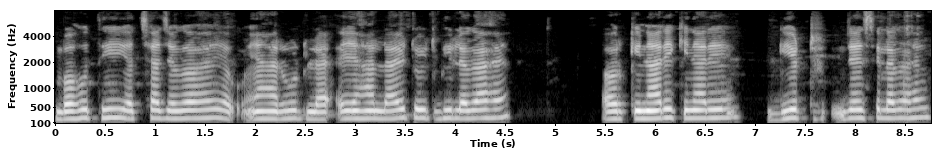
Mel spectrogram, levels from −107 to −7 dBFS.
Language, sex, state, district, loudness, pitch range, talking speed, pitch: Hindi, female, Uttar Pradesh, Deoria, -22 LUFS, 200-220 Hz, 145 wpm, 215 Hz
